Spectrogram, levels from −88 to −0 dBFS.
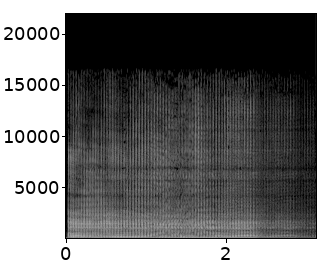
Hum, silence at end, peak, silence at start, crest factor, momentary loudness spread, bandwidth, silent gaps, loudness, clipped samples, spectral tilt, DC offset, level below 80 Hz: none; 0 s; -10 dBFS; 0 s; 22 dB; 12 LU; 17 kHz; none; -31 LUFS; under 0.1%; -3 dB/octave; 1%; -40 dBFS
